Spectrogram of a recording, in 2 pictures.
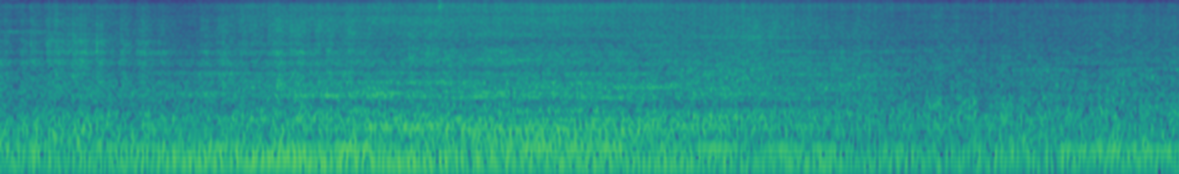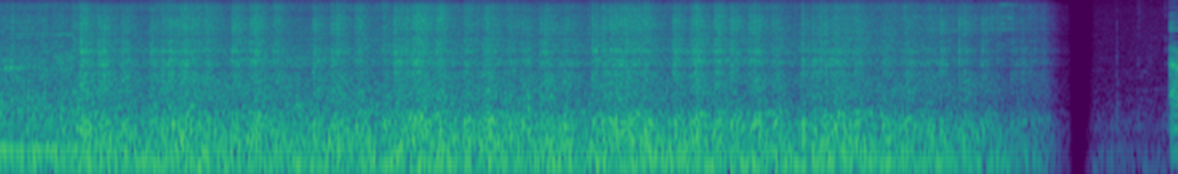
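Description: A freight manifest train rolls past on the rails in Marion, Ohio, a loud, steady rumble of railcars with rhythmic wheel clatter over about sixteen seconds, then cuts off abruptly.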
